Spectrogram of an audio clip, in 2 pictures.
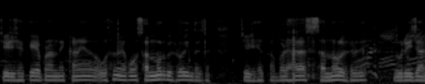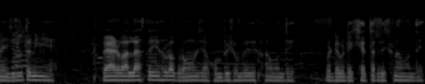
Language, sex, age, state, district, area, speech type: Dogri, male, 30-45, Jammu and Kashmir, Udhampur, rural, spontaneous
